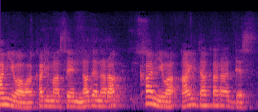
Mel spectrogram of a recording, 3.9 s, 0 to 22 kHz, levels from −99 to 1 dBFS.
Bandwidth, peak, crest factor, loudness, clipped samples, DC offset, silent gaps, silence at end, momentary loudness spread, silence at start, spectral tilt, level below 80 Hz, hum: 14 kHz; -10 dBFS; 16 dB; -26 LUFS; under 0.1%; under 0.1%; none; 0.1 s; 5 LU; 0 s; -7 dB/octave; -78 dBFS; none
